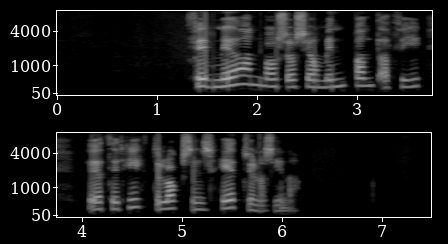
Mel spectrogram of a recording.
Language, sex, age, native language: Icelandic, female, 40-49, Icelandic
